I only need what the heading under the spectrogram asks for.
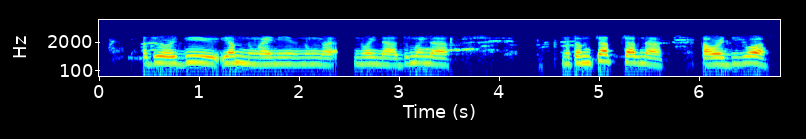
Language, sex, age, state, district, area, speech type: Manipuri, female, 18-30, Manipur, Senapati, rural, conversation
